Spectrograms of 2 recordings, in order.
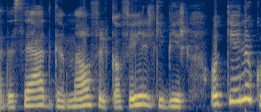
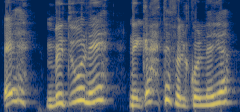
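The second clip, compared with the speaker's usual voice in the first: higher-pitched, rising astonished question; feigned surprise; 6 semitones higher than usual. Pretend. Mohamed faking a phone call, astonished question. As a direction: act amazed at the news on the phone.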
